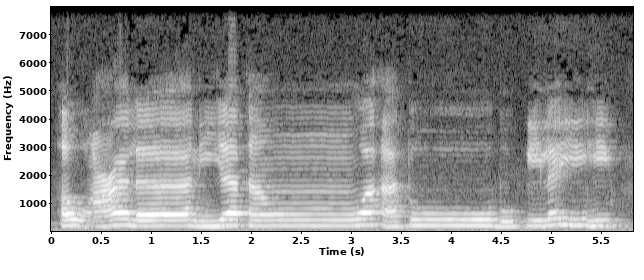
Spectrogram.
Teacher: دو زبر کی دینے کے بعد حرف واو آ گیا تو واو حروف یرملون میں سے ہے، یعنی ادغام ہے، تو ہم نے ادغام کرنا ہے، یعنی غنہ کر کے پڑھنا ہے۔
